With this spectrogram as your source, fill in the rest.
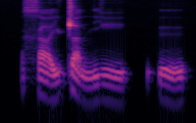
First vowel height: low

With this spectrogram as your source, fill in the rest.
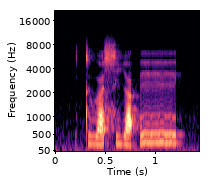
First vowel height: high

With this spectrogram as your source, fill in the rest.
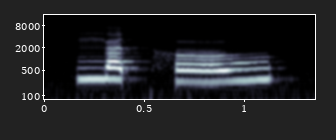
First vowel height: low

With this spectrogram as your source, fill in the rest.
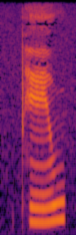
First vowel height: mid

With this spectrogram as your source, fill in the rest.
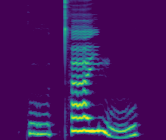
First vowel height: high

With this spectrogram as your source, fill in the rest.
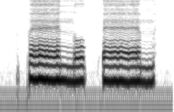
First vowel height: mid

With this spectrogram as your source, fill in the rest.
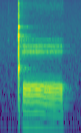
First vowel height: mid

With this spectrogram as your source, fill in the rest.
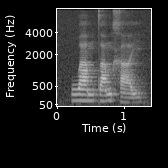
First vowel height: low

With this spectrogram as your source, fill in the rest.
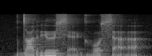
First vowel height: high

